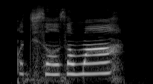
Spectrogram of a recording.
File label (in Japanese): "ごちそうさま", kawaii voice; ASMR; 挨拶; 1200 kawaii voice!!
